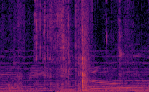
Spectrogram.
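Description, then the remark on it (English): Crinkly rustling of a small Secret Santa gift box's packaging being cut open with scissors, with one sharper snip partway through and a low steady hum underneath. “Ah, let's open it from this way. Maybe I should get better scissors next time, hmm?”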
